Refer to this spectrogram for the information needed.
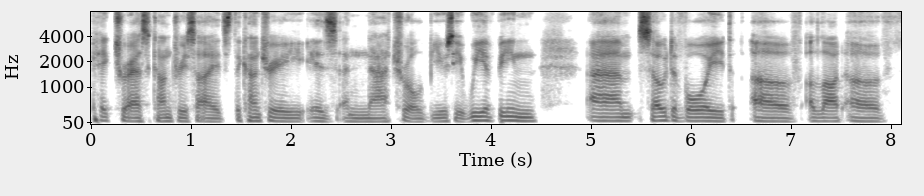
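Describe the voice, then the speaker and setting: Speaking in an Irish accent at a fairly slow pace, the voice is monotone and flat, with a dry, close sound with no echo and a quiet background. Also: man, very deep, low pitch for a man. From Ireland. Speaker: actor and content creator. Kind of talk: podcast interview.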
